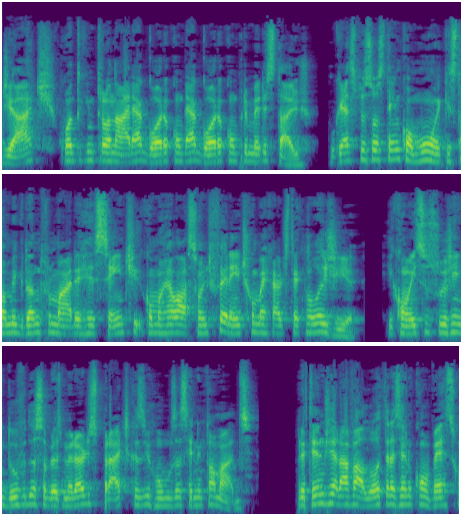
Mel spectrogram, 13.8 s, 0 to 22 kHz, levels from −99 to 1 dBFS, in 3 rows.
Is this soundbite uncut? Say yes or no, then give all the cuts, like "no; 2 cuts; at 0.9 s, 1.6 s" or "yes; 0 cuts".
no; 2 cuts; at 1.8 s, 3.1 s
